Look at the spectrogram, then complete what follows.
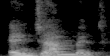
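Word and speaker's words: enjambment: device which is called enjam B is silent over here so we will call it enjam what exactly is it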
